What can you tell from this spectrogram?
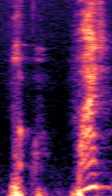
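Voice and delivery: high, loud stammered disbelief; retold astonishment. Imitating a man hearing a dog talk, loud high astonishment. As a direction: act a startled, stuttering double take.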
